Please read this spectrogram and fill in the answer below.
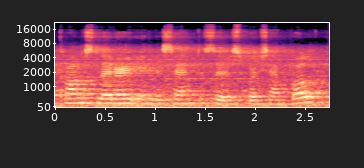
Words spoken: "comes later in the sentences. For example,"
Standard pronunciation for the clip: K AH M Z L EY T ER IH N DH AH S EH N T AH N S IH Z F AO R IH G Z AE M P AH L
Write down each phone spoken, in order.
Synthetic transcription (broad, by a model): K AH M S L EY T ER IH N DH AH S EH N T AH S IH S F AO R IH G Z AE M P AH L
